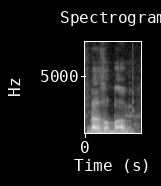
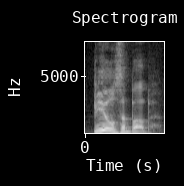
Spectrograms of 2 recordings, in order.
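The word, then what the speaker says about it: Beelzebub: laughing bezel buub oh I think I pronounced it wrong be abub be abub I put the L in the wrong place you know what [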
